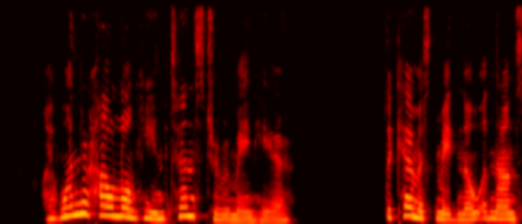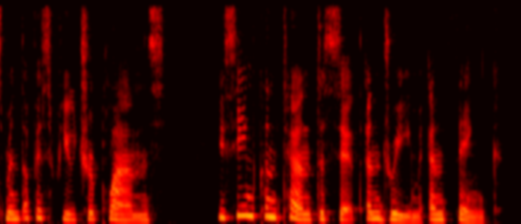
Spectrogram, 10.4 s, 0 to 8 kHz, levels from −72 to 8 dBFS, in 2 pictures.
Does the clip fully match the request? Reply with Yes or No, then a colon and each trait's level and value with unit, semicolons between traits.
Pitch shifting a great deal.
Yes: wide, 6.1 semitones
